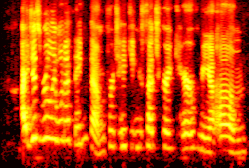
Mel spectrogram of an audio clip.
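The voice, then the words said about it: Teary, emotional voice. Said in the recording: “get emotional, but I'm getting a little teary”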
